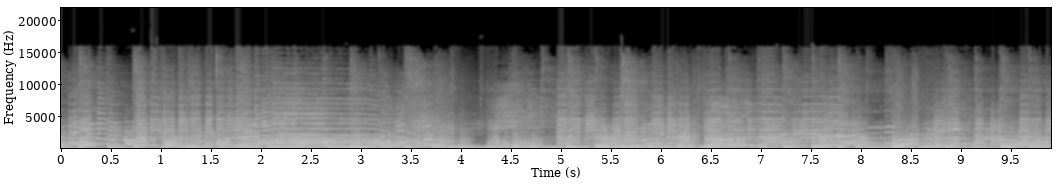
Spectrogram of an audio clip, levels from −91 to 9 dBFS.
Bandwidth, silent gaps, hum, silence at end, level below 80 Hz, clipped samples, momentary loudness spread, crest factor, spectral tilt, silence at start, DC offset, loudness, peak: 16.5 kHz; none; none; 0 s; -20 dBFS; under 0.1%; 2 LU; 12 dB; -4 dB/octave; 0 s; under 0.1%; -11 LUFS; 0 dBFS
